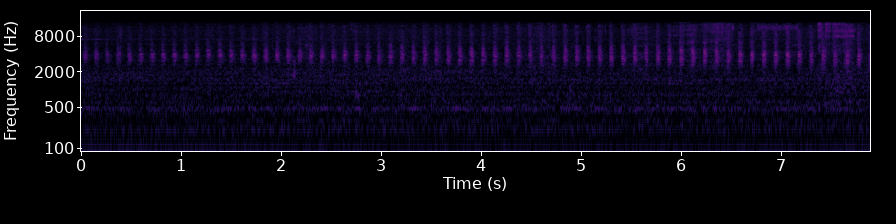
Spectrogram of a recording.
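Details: Frogs calling in the background of an indoor rainforest exhibit at Manchester Museum, in a steady series of rapid clicking pulses, about three a second, over a low hum.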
